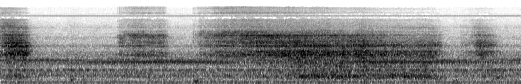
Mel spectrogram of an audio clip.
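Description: A turning tool cutting spinning wood on a lathe, a rasping hiss in several passes: a short cut at the start, another about two and a half seconds in, a long cut from about the middle until nearly the end, and a brief one at the end.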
